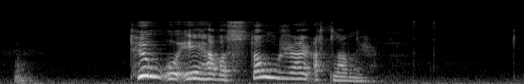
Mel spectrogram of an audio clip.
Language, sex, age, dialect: Faroese, female, 61+, Suðurstreymoy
